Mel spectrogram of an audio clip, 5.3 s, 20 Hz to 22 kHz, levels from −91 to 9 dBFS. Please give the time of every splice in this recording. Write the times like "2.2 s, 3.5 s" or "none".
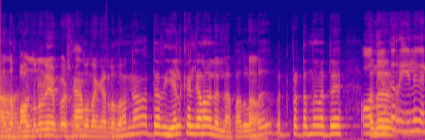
1.3 s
